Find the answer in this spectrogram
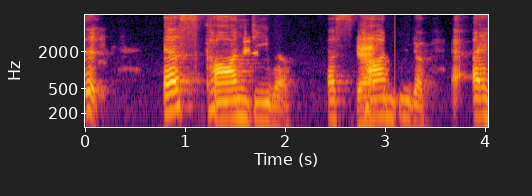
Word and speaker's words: Escondido: But the city of Escondido. Yeah, I was just going to say that. Yeah. Michael Omnieris, one of his people that he talks about lives down there, and he always pronounced it Escondido. Escondido.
